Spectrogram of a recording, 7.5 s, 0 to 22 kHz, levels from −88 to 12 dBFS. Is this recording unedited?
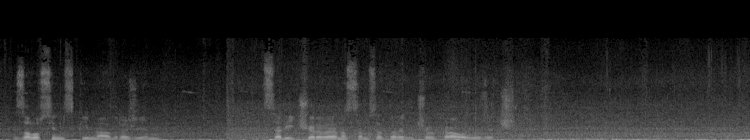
yes; 0 cuts

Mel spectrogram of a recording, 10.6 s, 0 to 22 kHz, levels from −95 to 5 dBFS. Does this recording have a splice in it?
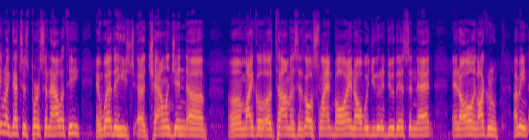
yes; 2 cuts; at 6.1 s, 9.5 s

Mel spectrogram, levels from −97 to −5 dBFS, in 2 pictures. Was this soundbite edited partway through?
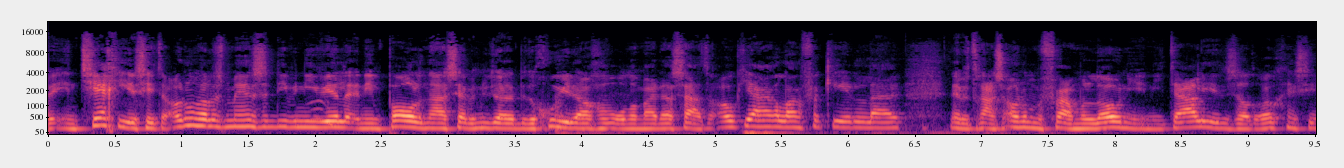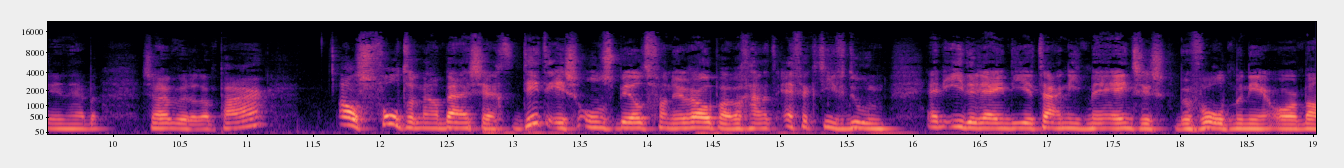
no; 0 cuts

